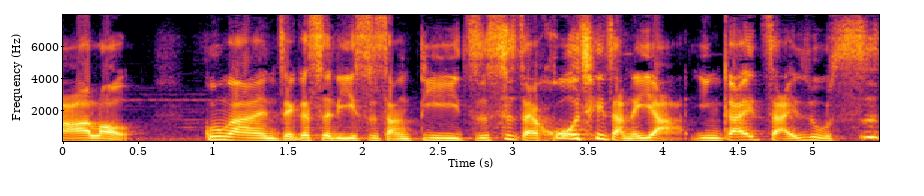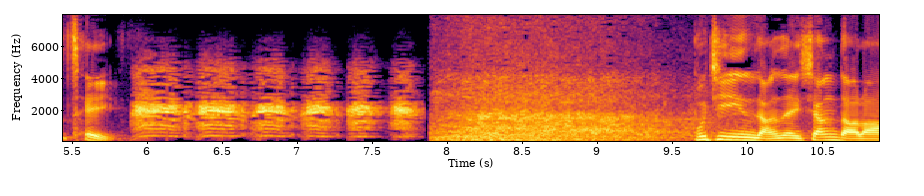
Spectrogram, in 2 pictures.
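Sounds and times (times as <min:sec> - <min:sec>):
speech: 0:00.0 - 0:06.0, 0:09.6 - 0:10.8
duck quacking: 0:05.9 - 0:07.9
laughter: 0:07.9 - 0:10.0.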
